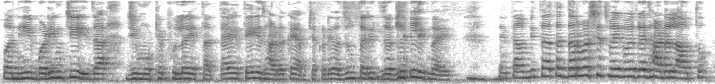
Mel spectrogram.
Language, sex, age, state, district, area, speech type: Marathi, female, 60+, Maharashtra, Wardha, urban, spontaneous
